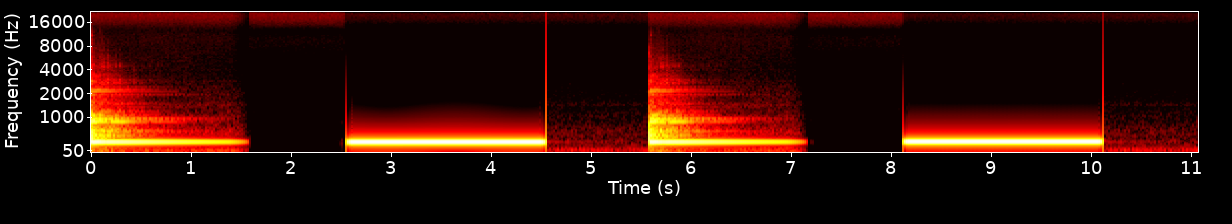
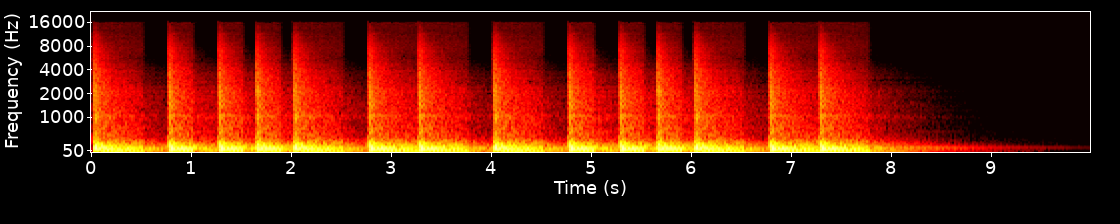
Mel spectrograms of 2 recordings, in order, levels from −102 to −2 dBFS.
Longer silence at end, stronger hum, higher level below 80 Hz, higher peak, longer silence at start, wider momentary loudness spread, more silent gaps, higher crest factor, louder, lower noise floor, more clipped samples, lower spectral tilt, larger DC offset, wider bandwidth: second, 0.95 s vs 2.05 s; neither; second, -62 dBFS vs -28 dBFS; first, 0 dBFS vs -4 dBFS; about the same, 0 s vs 0 s; first, 18 LU vs 9 LU; neither; second, 10 dB vs 18 dB; first, -7 LUFS vs -21 LUFS; second, -70 dBFS vs -86 dBFS; neither; first, -11 dB/octave vs -8.5 dB/octave; neither; second, 2.2 kHz vs 8.6 kHz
